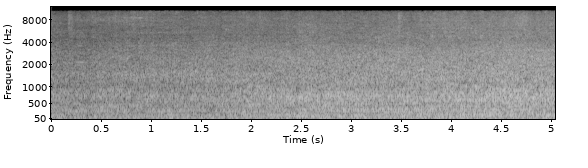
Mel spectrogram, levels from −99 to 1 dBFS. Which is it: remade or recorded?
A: recorded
